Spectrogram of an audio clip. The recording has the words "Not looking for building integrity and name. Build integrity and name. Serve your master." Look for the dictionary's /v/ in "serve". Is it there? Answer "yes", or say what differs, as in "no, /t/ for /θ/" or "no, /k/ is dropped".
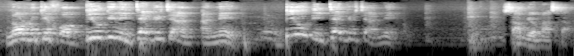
no, /b/ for /v/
